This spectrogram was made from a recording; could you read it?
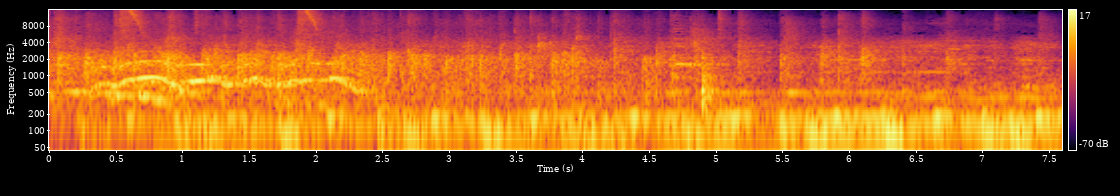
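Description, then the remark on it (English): A crowd in a rock and roll club claps loudly and steadily throughout as the first comedian comes to the stage, with rising whoops and cheers in the first couple of seconds over a low, constant hum underneath. “Start clapping your hands right now. And make some noise”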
